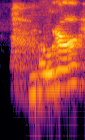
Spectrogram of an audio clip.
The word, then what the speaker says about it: motor: Motor, same with motor. Flavor. It's also an ER.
